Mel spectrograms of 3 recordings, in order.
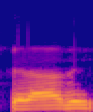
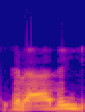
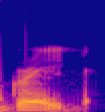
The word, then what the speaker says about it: grade: Muchos casos el inglés es parecido al francés porque no se pronuncia la última la última letra. Lo puedes notar aquí que no es grade grady, sino grade.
